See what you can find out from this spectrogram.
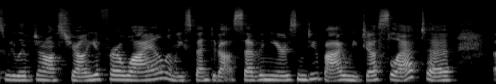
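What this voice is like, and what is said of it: Strong American accent. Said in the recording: “We're originally from the U.S., as you can probably tell from our accents. They're very strong.”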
